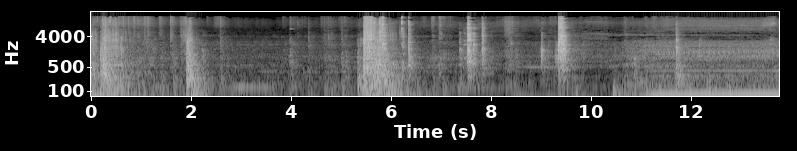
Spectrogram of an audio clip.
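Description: Rear-loader garbage truck emptying a steel dumpster: a series of loud metal clanks and bangs as trash hits the hopper and the dumpster knocks against it. Near the end the truck's engine revs up and holds a steady low drone as it drives the hydraulics that lift and tip the dumpster.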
